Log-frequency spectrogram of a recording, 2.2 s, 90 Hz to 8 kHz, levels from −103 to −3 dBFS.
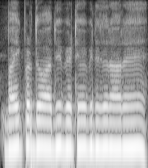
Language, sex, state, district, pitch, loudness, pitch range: Hindi, male, Rajasthan, Jaipur, 155 Hz, -10 LUFS, 150-155 Hz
